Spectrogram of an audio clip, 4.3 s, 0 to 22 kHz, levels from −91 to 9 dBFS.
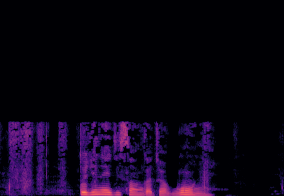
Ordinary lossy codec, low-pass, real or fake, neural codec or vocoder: MP3, 32 kbps; 9.9 kHz; fake; vocoder, 22.05 kHz, 80 mel bands, WaveNeXt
